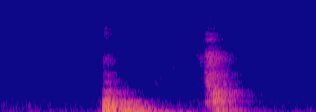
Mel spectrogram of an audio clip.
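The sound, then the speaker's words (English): A door swings shut with two solid knocks about half a second apart, fairly loud, followed by quiet. “Close our door, please.”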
